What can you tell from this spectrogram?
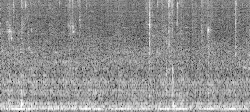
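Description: Raw lungs being handled by gloved hands in a stainless steel sink: soft wet handling noises and a few scattered light clicks, over a steady low hum.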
